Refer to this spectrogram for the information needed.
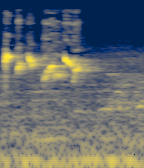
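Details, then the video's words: Captive-bred hybrid bulbul delivering a quick run of four or five warbled, whistled notes sliding gently downward, ending within half a second, with a faint low hum behind. "بلبل مهجن من أنتاجي وتخريجي"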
